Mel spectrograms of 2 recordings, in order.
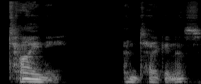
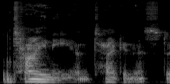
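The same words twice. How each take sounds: First: Tiny antagonist with the T of "tiny" and the T sounds of "antagonist" punched crisp and hard; stress on the T. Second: Said in the usual way. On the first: Shown as a demonstration. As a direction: hit every T in "tiny antagonist", tiny said louder. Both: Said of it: "emphasis on the T there".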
